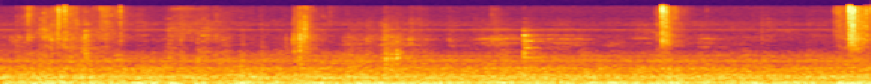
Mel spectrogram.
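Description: Faint crackles of crisp fried corn tortillas and shredded lettuce being handled as lettuce is tucked into quesadillas, a few sharp clicks over a steady low hum.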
